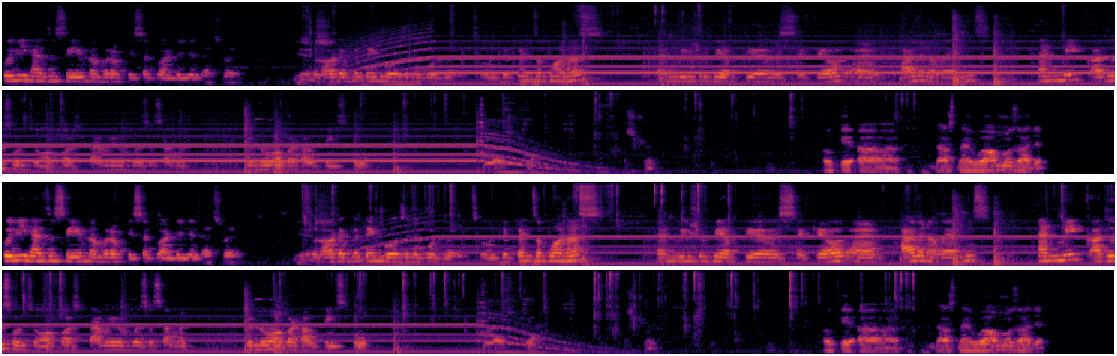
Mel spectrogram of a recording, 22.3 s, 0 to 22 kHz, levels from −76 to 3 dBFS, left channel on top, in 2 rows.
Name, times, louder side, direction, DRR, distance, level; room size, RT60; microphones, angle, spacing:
voice 1, 0.0-2.4 3.0-6.0 6.5-9.9 10.4-13.0 13.6-14.8 16.4-16.5 17.2-17.3 18.0-18.2 19.0-19.1, right 5 dB, 70° right, 0.4 m, -32 dB
voice 2, 2.9-3.3 16.0-16.5 17.4-17.7 19.3-20.1 20.5-21.5, left 1 dB, 20° left, 0.3 m, -34 dB
sound 1, 3.0-17.6, left 5 dB, 65° left, 0.6 m, -40 dB
sound 2, 5.6-12.6 13.4-15.4 15.6-17.2, equal, ahead, 0.7 m, -46 dB
2.4 x 2.1 x 2.8 m
head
